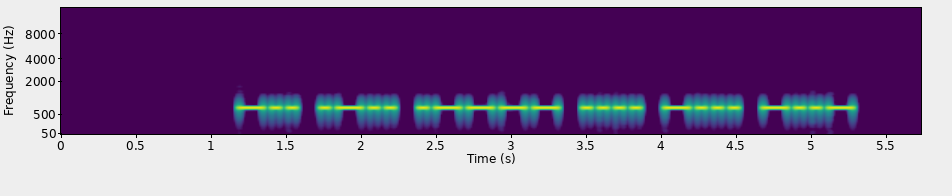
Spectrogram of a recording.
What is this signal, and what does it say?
Morse code, heard as a keyed tone, about 22 wpm, 700 Hz. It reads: DL1HBX
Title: DXCC-100 Call Signs - 6 Characters - Repeated 2x - 22wpm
